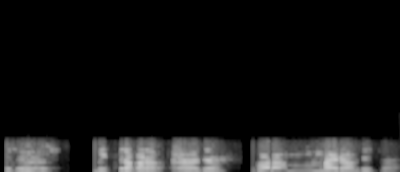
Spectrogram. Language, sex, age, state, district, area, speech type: Nepali, female, 30-45, West Bengal, Darjeeling, rural, conversation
